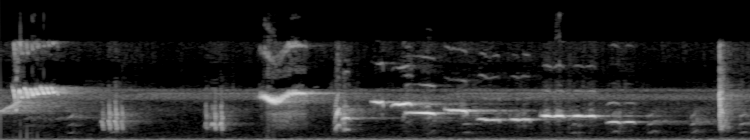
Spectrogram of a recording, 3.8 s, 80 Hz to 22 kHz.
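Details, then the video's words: Song of the hồng hạnh bird: a few sharp chips, then a falling series of short clear whistled notes stepping lower in pitch, over a steady thin high background tone. "suab noog txiv leev lau2 tiếng chim hồng hạnh"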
